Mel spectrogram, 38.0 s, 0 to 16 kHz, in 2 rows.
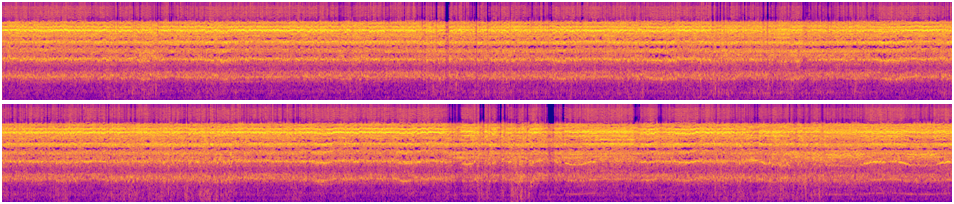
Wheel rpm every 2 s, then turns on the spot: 230, 230, 230, 230, 230, 230, 230, 230, 230, 230, 230, 230, 230, 230, 220, 230, 230, 210, 220.
none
